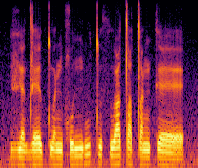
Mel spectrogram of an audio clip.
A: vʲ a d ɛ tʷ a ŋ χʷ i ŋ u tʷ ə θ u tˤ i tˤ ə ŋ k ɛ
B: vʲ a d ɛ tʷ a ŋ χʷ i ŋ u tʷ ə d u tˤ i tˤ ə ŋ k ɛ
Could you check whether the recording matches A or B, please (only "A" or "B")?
A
